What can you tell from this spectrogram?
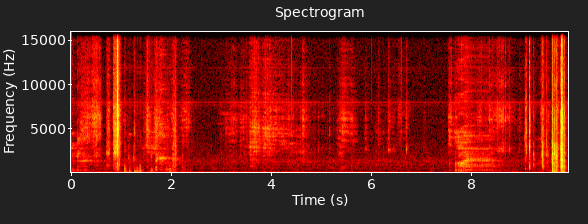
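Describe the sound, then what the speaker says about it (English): Scissors snipping a small, wonky heart shape out of patterned paper from a budget craft paper pack, a few quick close crisp cuts around the two-second mark and again near the eighth second, with light rustling of paper between. "so let's just cut a little heart then"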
